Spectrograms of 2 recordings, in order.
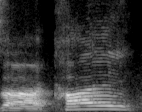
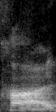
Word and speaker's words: Kaj: Okay, so my name is Kai. My name is spelled with a J, but it's actually pronounced Kai because it's a Swedish name.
